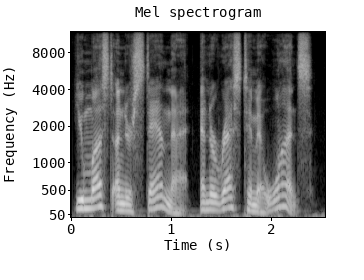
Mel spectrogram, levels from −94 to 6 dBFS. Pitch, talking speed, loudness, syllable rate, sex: 140 Hz, 210 wpm, -17 LUFS, 5.3 syllables/s, male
